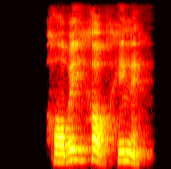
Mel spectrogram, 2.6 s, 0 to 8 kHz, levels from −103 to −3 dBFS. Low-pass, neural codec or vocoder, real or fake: 7.2 kHz; none; real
